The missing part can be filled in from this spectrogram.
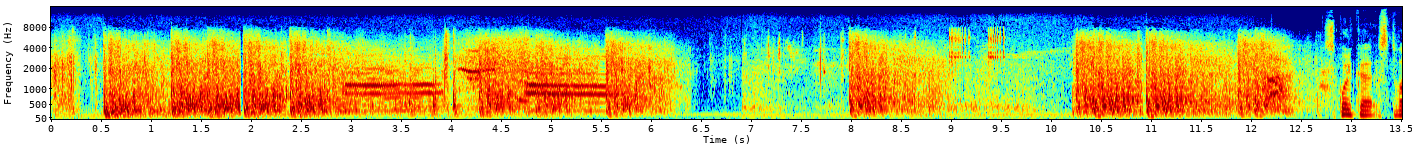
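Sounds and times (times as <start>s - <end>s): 
gunshots in rapid bursts: 0.5s - 3.3s, 3.9s - 6.4s, 8.0s - 8.9s, 10.2s - 12.7s
speech: 12.9s - 13.5s.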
